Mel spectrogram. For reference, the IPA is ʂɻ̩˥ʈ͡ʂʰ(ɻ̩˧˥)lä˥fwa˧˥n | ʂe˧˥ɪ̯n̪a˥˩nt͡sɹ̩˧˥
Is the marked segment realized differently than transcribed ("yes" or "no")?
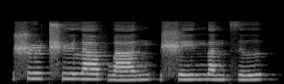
yes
